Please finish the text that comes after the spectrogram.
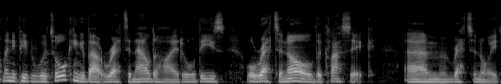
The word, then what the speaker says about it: retinaldehyde: Because I'm going to butcher the name, but retinaldehyde, how do you say it?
